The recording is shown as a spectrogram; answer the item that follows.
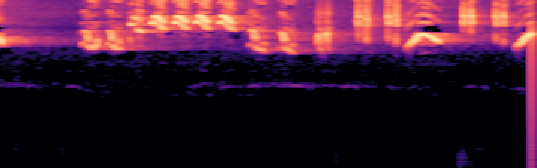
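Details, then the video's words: Song thrush singing a dense, fast phrase: a brief whistle, then a rapid string of chirping, twittering notes with some short repeated elements and rising whistled slurs at the end. "Song Thrush Singing"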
